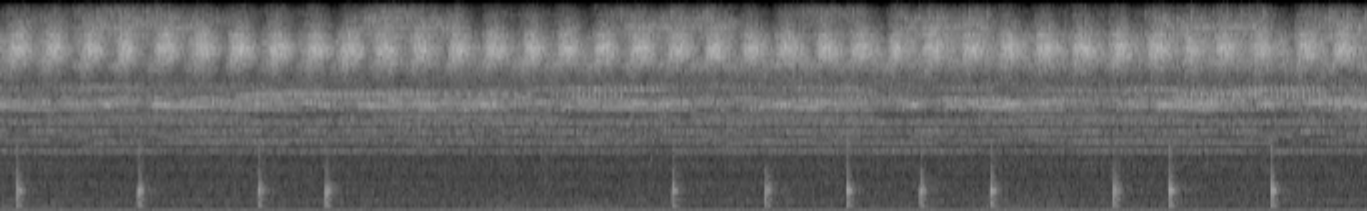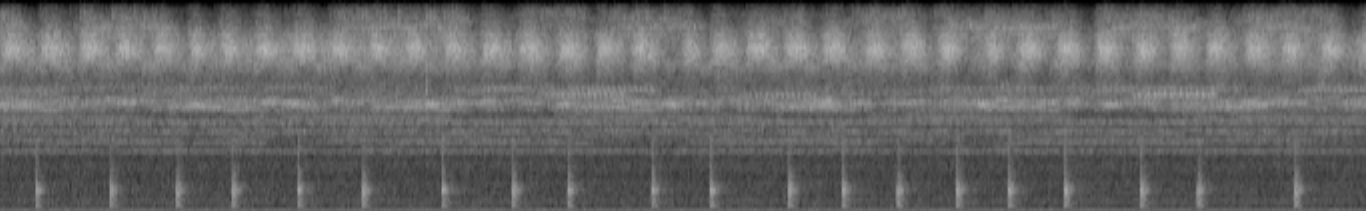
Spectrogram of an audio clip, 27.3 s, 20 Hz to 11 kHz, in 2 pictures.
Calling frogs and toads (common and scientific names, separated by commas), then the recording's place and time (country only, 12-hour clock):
blacksmith tree frog (Boana faber)
Brazil, 8:30pm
